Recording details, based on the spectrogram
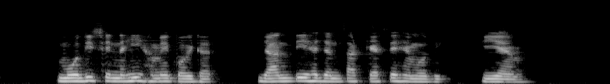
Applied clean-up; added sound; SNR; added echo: neural mask model DeepFilterNet 3.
